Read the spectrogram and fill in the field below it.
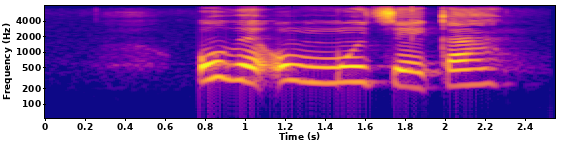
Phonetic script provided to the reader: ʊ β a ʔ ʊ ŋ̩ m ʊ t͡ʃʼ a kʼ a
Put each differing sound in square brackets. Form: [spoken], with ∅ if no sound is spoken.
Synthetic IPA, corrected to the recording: ʊ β [ɛ] ʔ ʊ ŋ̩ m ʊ t͡ʃʼ [ɛ] kʼ a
